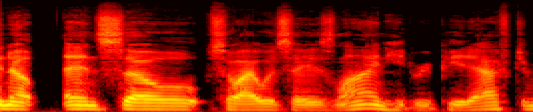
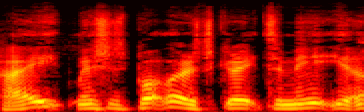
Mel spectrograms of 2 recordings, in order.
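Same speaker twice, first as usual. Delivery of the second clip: fake Scottish accent, pitched up, done for show; 5 semitones higher than usual. Retelling meeting his boss's mother, the speaker greets Missus Butler in a Scottish accent. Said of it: "do your Scottish accent".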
